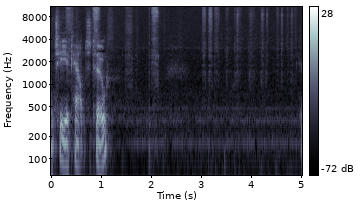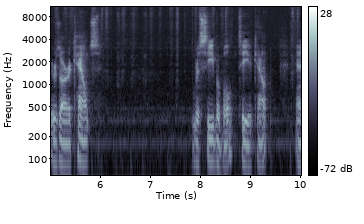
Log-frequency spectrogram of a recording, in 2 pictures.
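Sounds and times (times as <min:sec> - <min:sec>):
marker scratching on paper: 0:00.2 - 0:02.2, 0:03.0 - 0:04.9, 0:05.9 - 0:08.4.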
